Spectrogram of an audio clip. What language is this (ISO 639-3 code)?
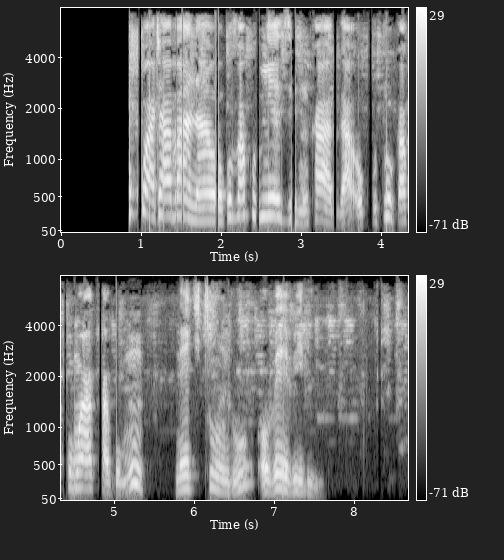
lug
